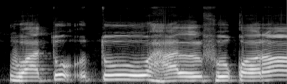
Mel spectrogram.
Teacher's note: রয়ের মধ্যে আমরা চার আলিফ টান দিব, কারণ মদের হরফের উপর এরকম মোটা চিহ্ন এরপরে গোল হামজা থাকলে সেখানে চার আলিফ টেনে পড়তে হয়।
